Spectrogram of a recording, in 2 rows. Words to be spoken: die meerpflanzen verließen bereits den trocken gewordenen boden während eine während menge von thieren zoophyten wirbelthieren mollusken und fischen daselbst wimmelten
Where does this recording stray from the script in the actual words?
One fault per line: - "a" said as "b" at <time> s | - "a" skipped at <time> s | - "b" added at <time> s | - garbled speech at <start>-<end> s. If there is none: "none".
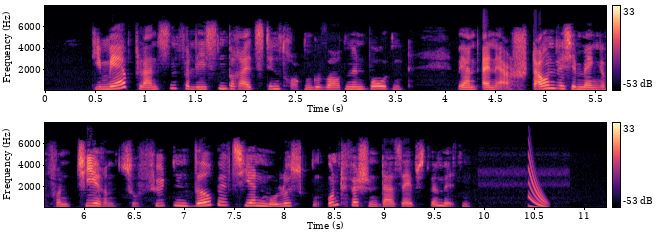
- "während" said as "erstaunliche" at 4.5 s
